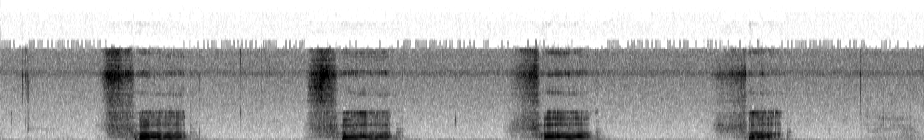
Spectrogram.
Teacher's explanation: سامنے والے اوپر کے 2 دانتوں کا سرا نیچے والے ہونٹ کے اندرونی حصہ سے لگے تو اس سے فا ادا ہوتا ہے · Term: مخرج نمبر 15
